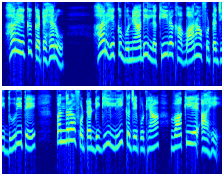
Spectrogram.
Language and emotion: Sindhi, neutral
